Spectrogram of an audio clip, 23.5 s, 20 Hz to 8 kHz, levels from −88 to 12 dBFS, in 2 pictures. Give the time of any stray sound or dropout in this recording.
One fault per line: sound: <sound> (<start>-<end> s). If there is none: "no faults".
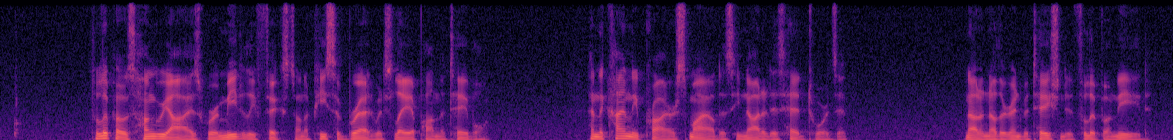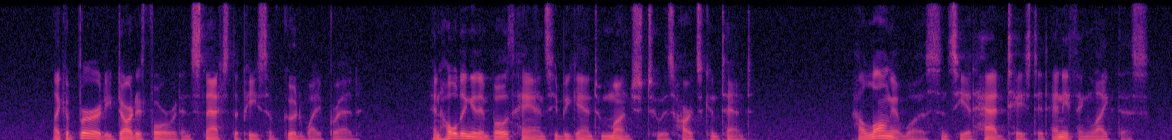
sound: laugh (0.1-0.4 s)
